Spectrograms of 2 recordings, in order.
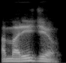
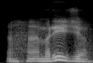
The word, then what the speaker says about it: amarillo: Victoria, you see your neighbors from your country or from Argentina, they say amarillo, amarillo, Amarillo. amarillo, like a CH or SH, something like that.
